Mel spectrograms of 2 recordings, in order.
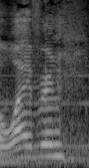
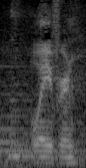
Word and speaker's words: wyvern: to be hey uh wyvern waver however you like to pronounce it I call it uh waver a waver attacked and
